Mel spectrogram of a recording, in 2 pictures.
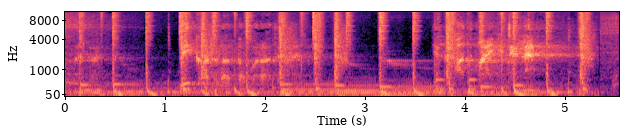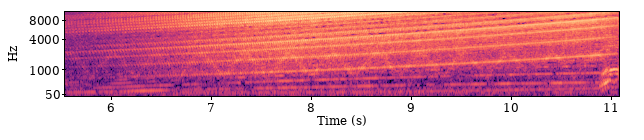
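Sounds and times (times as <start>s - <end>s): rising synthesizer sweep: 5.4s - 11.0s.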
